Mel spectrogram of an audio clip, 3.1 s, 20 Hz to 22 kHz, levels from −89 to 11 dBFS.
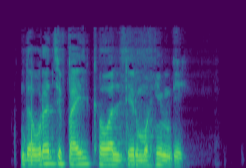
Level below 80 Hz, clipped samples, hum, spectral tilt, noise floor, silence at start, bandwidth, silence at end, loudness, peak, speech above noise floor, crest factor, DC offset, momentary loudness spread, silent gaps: -58 dBFS; under 0.1%; none; -7 dB/octave; -68 dBFS; 0.25 s; 11 kHz; 0.8 s; -14 LUFS; 0 dBFS; 56 dB; 14 dB; under 0.1%; 5 LU; none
